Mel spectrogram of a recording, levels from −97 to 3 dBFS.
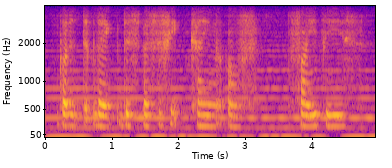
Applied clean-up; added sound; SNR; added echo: none; Bowed string instrument; 12 dB; reverberation time 0.2 s.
